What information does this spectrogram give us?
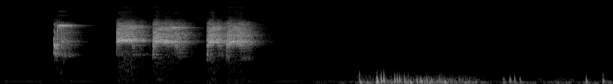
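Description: A Black Francolin gives four loud, harsh, grating notes in a quick phrase, followed by low rumbling handling or wind noise.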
